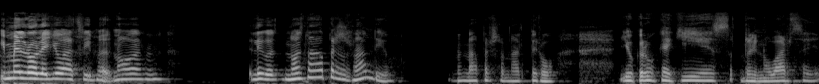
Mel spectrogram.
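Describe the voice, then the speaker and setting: A man with a high voice and lively intonation speaks at a moderate pace. He leaves long, frequent pauses. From Mexico City. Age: 60s. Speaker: podcast host. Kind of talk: casual chat.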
